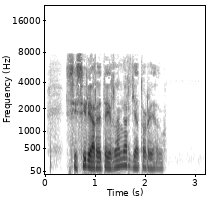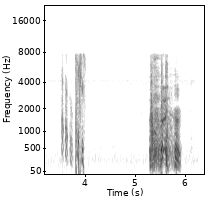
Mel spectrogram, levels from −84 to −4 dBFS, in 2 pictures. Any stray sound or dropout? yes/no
yes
